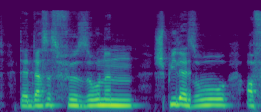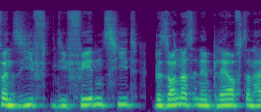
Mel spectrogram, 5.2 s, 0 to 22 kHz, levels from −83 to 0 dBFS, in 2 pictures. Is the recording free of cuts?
no; 2 cuts; at 1.9 s, 3.1 s

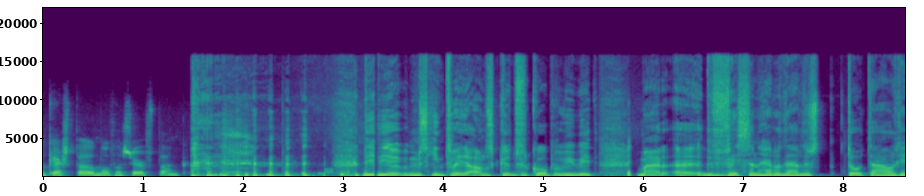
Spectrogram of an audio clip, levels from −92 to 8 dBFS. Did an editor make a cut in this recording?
yes; 1 cut; at 3.3 s

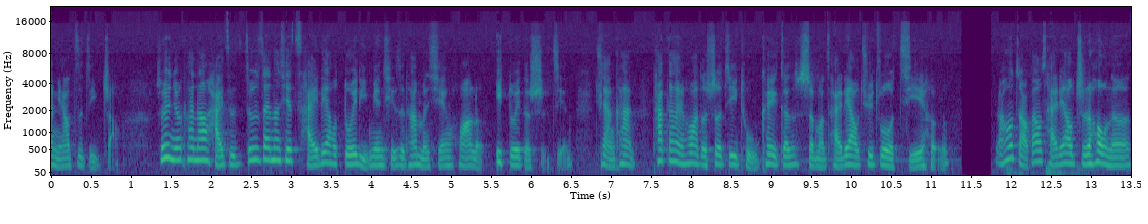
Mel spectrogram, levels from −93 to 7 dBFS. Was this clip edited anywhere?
yes; 1 cut; at 6.9 s

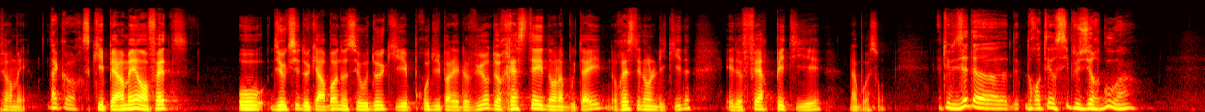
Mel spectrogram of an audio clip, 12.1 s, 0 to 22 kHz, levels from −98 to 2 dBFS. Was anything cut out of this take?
no; 0 cuts

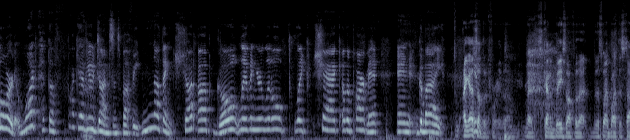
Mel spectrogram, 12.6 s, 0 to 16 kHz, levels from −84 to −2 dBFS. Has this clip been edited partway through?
no; 0 cuts

